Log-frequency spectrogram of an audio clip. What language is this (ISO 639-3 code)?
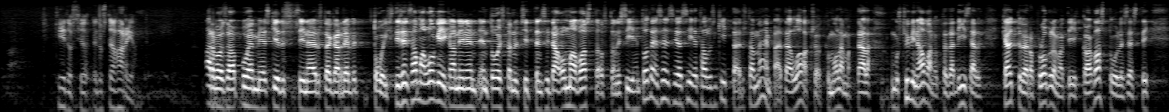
fin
